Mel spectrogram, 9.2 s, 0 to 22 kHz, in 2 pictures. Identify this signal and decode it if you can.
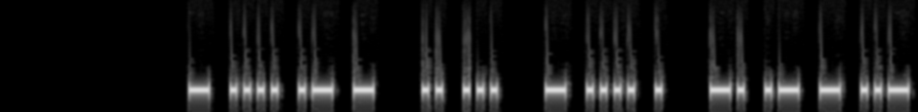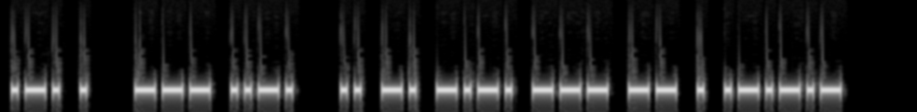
Morse code, heard as a keyed tone, about 36 wpm, 700 Hz. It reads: THAT IS THE NATURE OF INCOME.
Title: Sentences from Top 1000 Words - Review Part 5 - 35wpm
